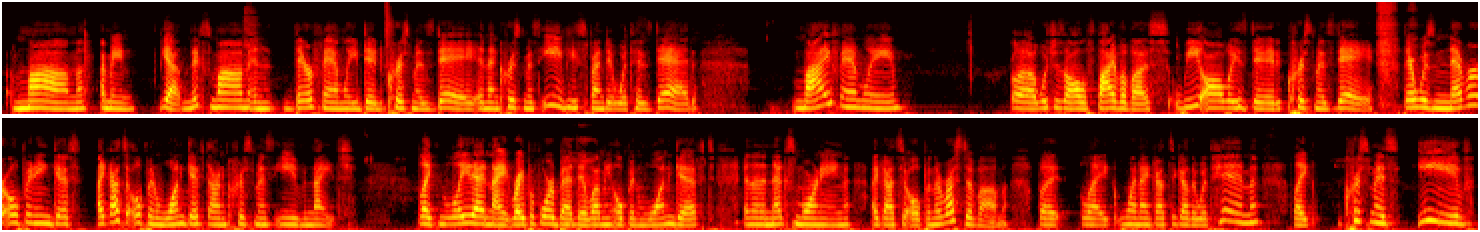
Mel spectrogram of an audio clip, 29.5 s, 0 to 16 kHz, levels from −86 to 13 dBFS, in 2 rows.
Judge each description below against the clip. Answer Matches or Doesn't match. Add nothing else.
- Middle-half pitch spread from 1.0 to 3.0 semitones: Matches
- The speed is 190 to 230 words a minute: Doesn't match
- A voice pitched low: Doesn't match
